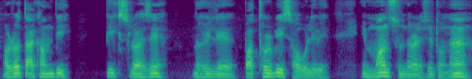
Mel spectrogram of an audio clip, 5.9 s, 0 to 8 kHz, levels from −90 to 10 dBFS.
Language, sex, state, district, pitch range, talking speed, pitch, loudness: Nagamese, male, Nagaland, Kohima, 95-115 Hz, 150 wpm, 105 Hz, -20 LUFS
